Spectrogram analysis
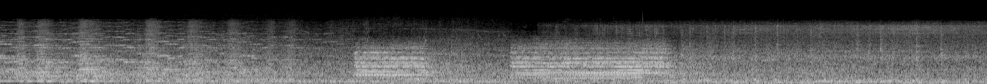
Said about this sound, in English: Hey, the train's stopping. Ain't stopped here 4 years.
